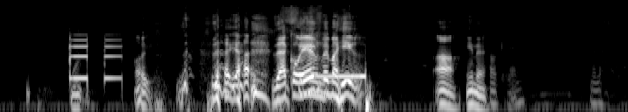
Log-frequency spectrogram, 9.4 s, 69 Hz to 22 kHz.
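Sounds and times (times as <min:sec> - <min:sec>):
telephone busy signal on a call to a Knesset member's phone: 0:01.1 - 0:01.8, 0:04.6 - 0:05.6
speech: 0:02.1 - 0:05.6, 0:06.6 - 0:07.8
laughter: 0:02.7 - 0:05.4.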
